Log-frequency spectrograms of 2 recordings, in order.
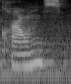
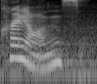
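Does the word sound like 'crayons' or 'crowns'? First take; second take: crowns; crayons. First: The word is said so it sounds like 'crowns'. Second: The word is said fully as 'crayons'. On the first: The speaker calls it wrong. "I say crowns" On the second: The speaker calls it right. "I said that right"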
